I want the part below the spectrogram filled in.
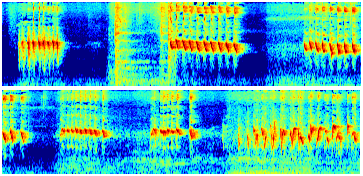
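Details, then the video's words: Sooty-headed bulbul, a young bird learning to roll its song: repeated one-second bursts of fast trilled chatter with pauses between them, a sharp click-like noise near the start, and a looser warbling phrase at the end. "suara trucukan gacor belajar Ngerol"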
